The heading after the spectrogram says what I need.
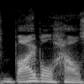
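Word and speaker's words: Bibelhauser: I'm pronouncing that right bi b e l h a u s e r David John but he was at it's Bible house he was at mcdill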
